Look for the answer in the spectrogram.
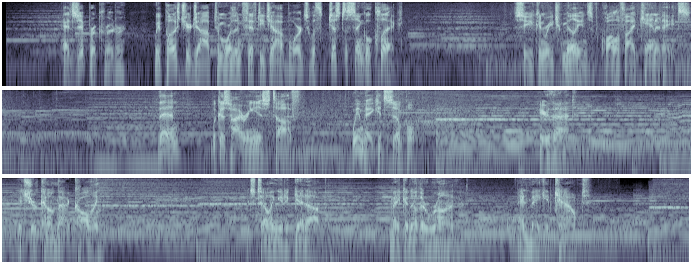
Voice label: commercial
